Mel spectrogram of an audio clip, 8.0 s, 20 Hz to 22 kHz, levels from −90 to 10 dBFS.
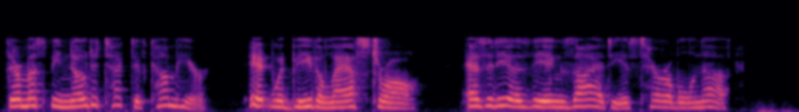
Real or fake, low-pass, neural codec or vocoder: real; 5.4 kHz; none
